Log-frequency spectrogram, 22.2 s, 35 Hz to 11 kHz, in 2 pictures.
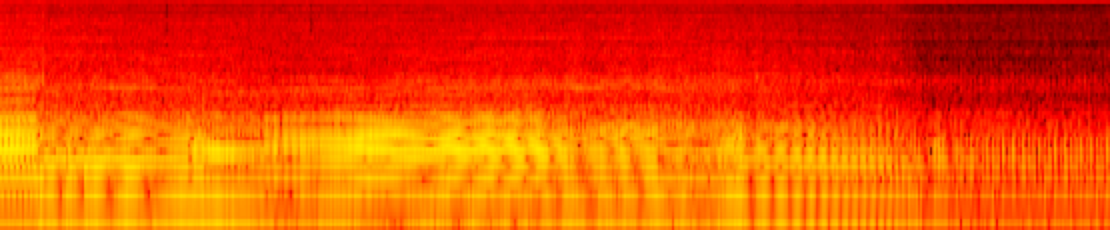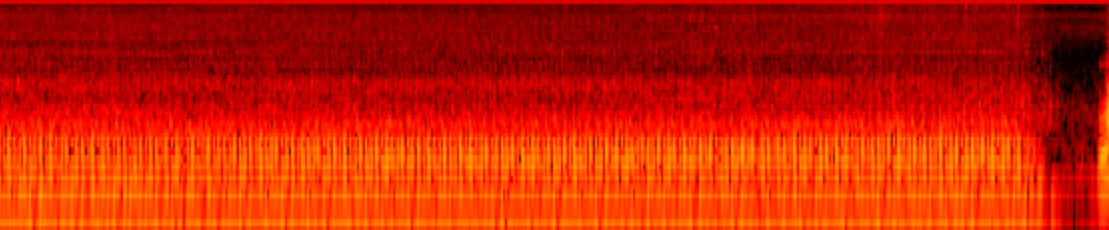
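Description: A 2015 BMW R nineT motorcycle rides along, its boxer engine revving loud and pulling for several seconds before easing back to a steadier, lower, quieter running note that fades out at the end.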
